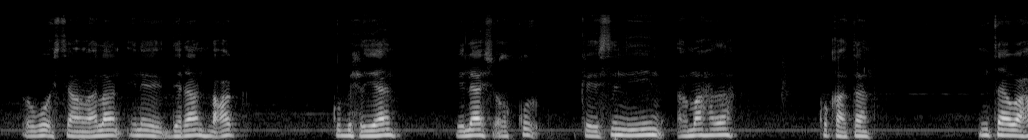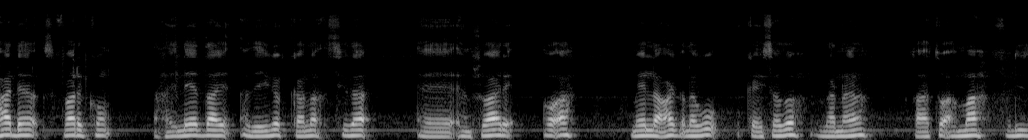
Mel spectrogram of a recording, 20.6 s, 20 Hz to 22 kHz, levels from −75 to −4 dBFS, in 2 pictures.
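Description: Nothing stood out as a technical problem on listening to the speech recording.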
